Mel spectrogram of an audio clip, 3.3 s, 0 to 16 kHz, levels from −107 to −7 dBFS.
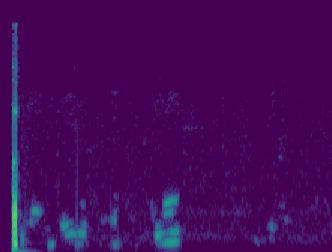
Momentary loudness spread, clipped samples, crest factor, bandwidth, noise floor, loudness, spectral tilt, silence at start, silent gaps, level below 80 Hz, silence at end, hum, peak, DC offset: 27 LU; under 0.1%; 32 dB; 4.8 kHz; under -90 dBFS; -38 LUFS; -6.5 dB/octave; 0.1 s; none; -68 dBFS; 1.6 s; none; -14 dBFS; under 0.1%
